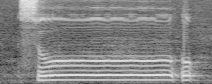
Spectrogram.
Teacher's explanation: حروف مدہ کے بعد حمزہ اسی کلمے میں ہے اس لیے مد متصل ہوگا۔ مد متصل کو 3 الف کی مقدار کھینچ کر پڑھے گی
